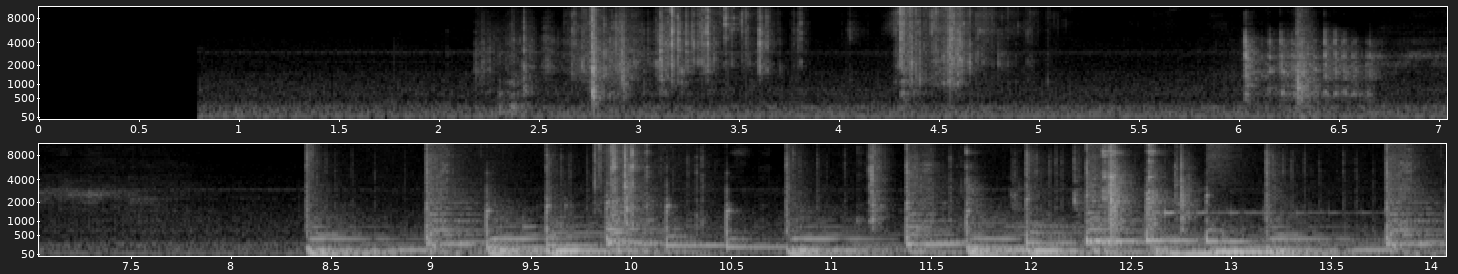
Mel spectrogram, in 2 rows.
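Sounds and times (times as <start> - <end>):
music: 8.4 - 14.0
buttons clinking: 9.6 - 13.2.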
